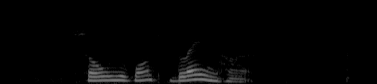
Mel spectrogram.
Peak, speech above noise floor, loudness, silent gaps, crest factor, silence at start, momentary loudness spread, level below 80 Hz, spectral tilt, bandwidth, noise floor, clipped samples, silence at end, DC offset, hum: -28 dBFS; 33 dB; -42 LUFS; none; 18 dB; 0.7 s; 16 LU; -80 dBFS; -8 dB/octave; 13 kHz; -75 dBFS; under 0.1%; 0.3 s; under 0.1%; none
